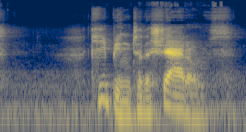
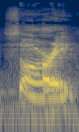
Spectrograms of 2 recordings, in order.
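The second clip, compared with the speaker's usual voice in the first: high sorry; 10 semitones higher than usual. A narrator's reading. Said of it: "whispered Mole".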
